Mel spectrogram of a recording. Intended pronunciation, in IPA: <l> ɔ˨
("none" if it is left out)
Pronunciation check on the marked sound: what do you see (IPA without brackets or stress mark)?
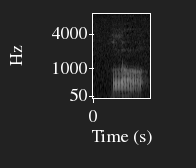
l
